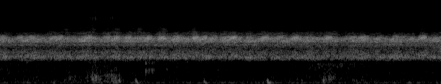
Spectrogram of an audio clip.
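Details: Many frogs croaking together in a 2020 chorus, steady overlapping trills forming a constant droning band with quick irregular pulses and occasional soft low thumps.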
